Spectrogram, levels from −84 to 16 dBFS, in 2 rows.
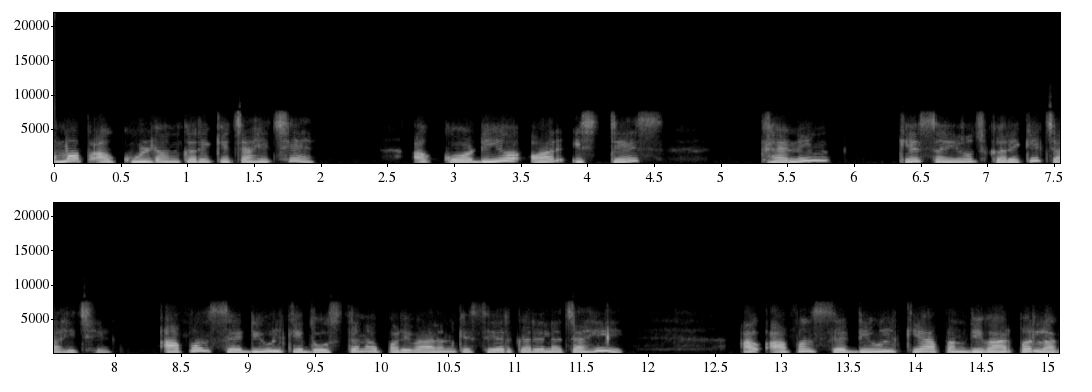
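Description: From the start, the speech carries the rough, raspy texture of the AMR wideband (HD Voice) codec. The coder models the voice with pulses through a vocal tract filter and fills the top band with shaped noise. Damage this plain fits one of its lowest rates, around 8.85 kbit/s.

At 11.69 s, right after "परिवारन के सेर करेला", a sharp snap or a tight cluster of clicks cuts in on top of the sound. This is an electrical switching spike. A nearby switch, motor or static discharge likely arced briefly, and the audio line picked it up.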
